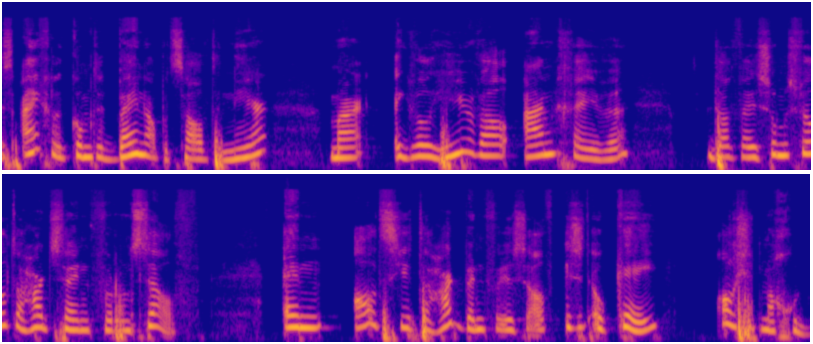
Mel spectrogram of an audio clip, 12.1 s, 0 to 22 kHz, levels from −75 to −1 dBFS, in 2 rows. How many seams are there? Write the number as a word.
one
